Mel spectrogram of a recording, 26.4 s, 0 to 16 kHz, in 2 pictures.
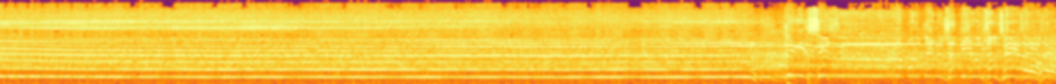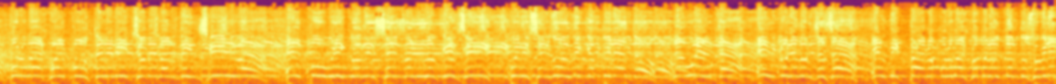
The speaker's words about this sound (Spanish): Y Cerro gana 1-0. Sasa, el grito infernal de su público.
